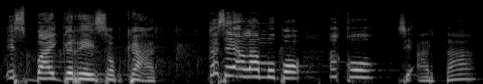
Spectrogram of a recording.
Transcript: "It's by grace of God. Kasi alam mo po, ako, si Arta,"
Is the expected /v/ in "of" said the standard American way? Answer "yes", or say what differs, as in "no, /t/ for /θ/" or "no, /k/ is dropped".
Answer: no, /p/ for /v/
